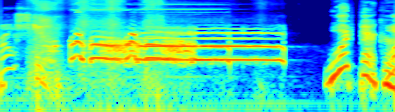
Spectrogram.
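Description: A loud rooster crows nearby, one long drawn-out cock-a-doodle-doo, followed after a brief pause by a few short clucking calls.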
